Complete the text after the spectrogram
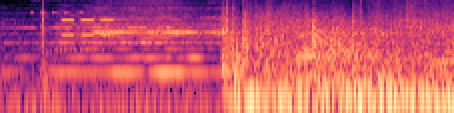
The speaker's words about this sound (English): hits the overload button, and an almighty explosion rips the giant ship's engines apart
